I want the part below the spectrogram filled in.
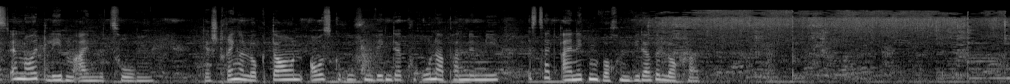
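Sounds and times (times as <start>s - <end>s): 
speech: 0.1s - 7.3s
onions and carrots frying on a small gas cylinder stove in a hut: 6.3s - 10.1s
stirring onions and carrots on a small gas cylinder stove: 6.8s - 10.1s.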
